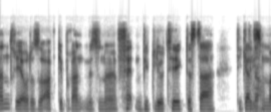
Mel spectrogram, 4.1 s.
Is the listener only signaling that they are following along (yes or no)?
yes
